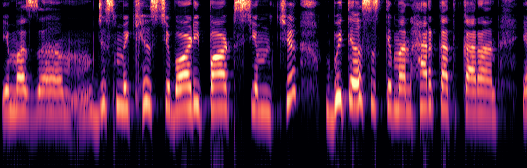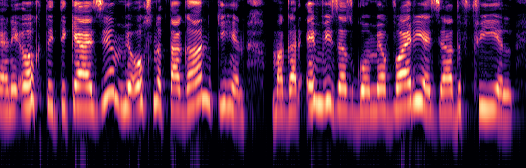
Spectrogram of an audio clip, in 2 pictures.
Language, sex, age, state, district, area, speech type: Kashmiri, female, 30-45, Jammu and Kashmir, Baramulla, rural, spontaneous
